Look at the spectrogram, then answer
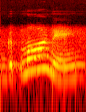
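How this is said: A British accent with the R sound dropped. "di Inggris itu biasanya kalau ngomong"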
